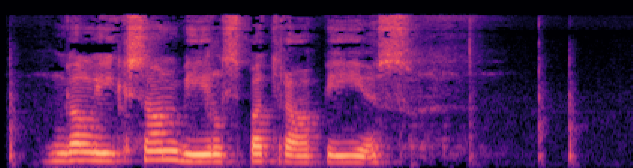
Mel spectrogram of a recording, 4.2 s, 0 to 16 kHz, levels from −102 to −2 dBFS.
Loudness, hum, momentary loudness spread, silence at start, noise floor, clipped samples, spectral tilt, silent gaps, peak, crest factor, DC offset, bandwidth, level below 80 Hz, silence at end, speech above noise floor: -24 LUFS; none; 9 LU; 0.05 s; -55 dBFS; under 0.1%; -4 dB/octave; none; -10 dBFS; 16 dB; under 0.1%; 11.5 kHz; -74 dBFS; 0.4 s; 32 dB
